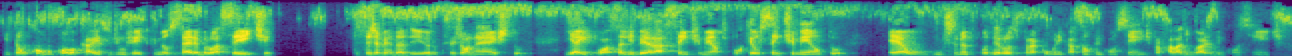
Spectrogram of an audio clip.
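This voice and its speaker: A man's voice: mid-range voice, fast talker, lo-fi sound. A Brazilian man, a guest coach, explaining in casual talk and acting out inner voices. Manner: animated, acts out inner voices. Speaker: interview guest, NLP coach.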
